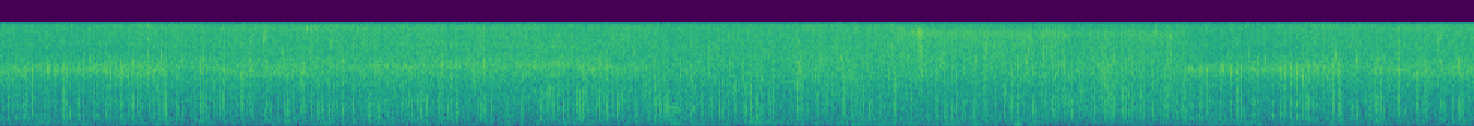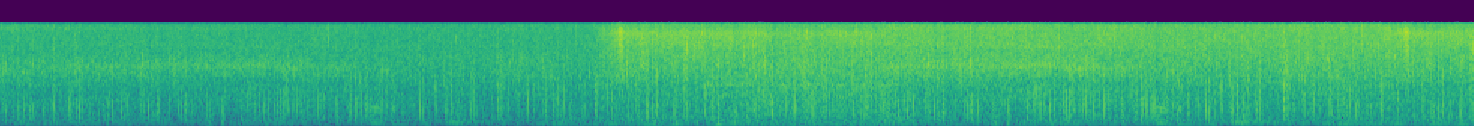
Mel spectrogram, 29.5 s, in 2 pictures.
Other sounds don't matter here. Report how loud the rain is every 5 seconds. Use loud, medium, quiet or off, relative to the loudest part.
medium, medium, medium, medium, loud, loud.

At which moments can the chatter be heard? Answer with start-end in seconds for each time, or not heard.
not heard.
